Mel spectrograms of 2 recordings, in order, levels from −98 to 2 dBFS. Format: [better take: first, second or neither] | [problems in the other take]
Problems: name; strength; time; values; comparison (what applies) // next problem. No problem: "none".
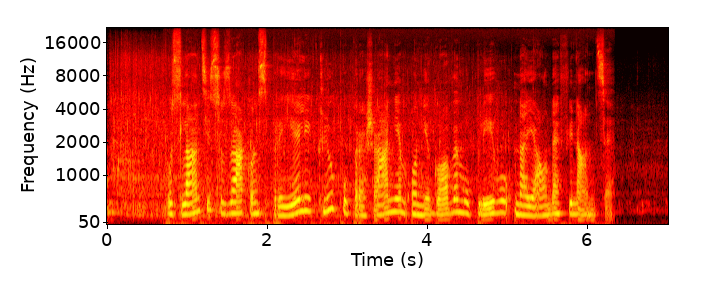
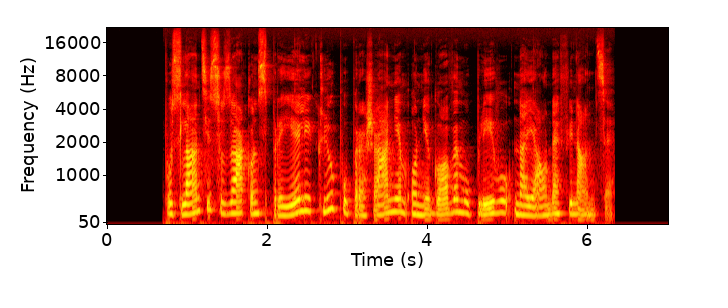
second | background sound (Toilet flush); 16 dB below the speech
